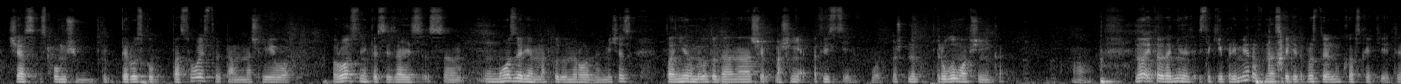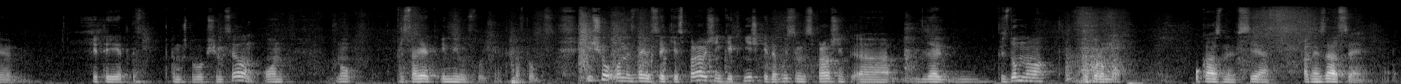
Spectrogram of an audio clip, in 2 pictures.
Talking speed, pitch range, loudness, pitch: 155 wpm, 115-130 Hz, -24 LUFS, 120 Hz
